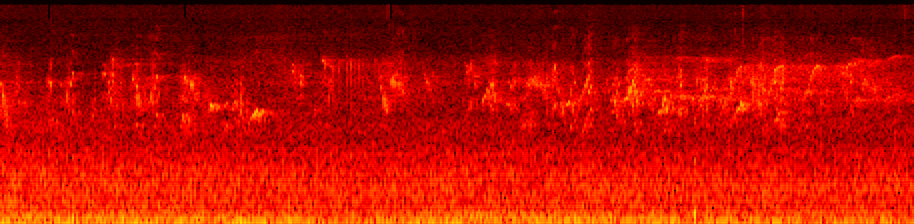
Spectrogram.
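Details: Barn swallow chatter of quick, thin chirps and brief rising squeaks comes in bursts throughout, set over persistent low-pitched background noise.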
